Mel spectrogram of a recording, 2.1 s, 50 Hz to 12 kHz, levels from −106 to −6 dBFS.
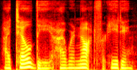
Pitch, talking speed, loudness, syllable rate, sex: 160 Hz, 235 wpm, -21 LUFS, 6.2 syllables/s, female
